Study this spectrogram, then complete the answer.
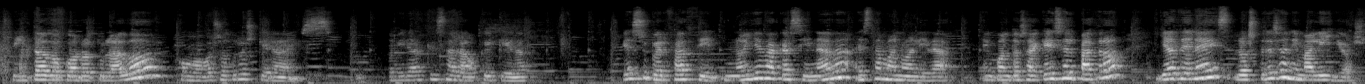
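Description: A woman speaks at a fairly slow pace with audible room echo. Faint music sits in the background. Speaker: presenter. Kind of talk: tutorial. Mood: cheerful, warm. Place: home room. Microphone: camera far.

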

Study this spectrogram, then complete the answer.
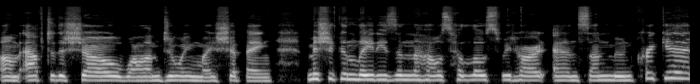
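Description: A woman talks at a fairly slow pace. The sound is dry with no echo, and the background is quiet. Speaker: live auction host. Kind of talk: casual live stream chat greeting viewers. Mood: warm, cheerful, laughing. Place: home room. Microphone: webcam.

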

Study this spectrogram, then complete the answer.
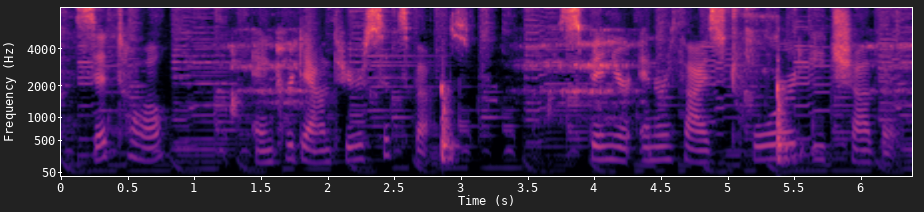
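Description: Loud music plays behind a woman speaking at a fairly slow pace. Her pitch varies in an ordinary way. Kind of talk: exercise class cueing. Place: gym.

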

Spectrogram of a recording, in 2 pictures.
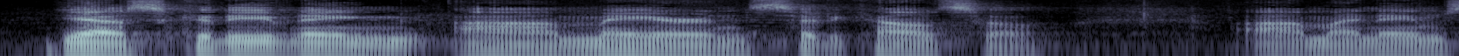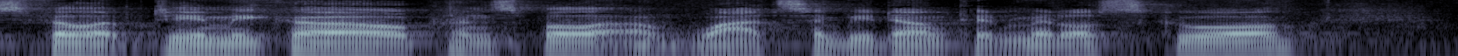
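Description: With an unremarkable speaking voice, a man talks at a fairly quick pace in a fairly low pitch, his intonation fairly even. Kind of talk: public meeting presentation. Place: hall. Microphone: podium.

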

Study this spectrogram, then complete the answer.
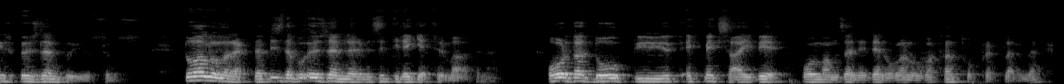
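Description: A man with a medium pitch and a dark, mellow tone speaks at a moderate pace, showing ordinary pitch variation and big swings in loudness. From northeastern Turkey, Ardahan (Çıldır). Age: 60s. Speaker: teacher and author. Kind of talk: recorded video message. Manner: halting, frequent filler sounds.

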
